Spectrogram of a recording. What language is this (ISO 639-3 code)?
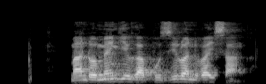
dav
